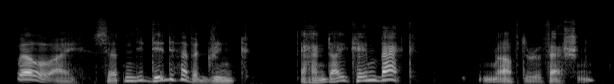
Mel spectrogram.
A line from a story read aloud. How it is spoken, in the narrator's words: mumbled Dumbledore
